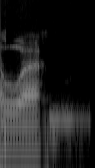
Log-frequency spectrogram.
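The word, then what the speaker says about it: هو: Syahidallahu annahu la ilaha illa huwa. Baik. Afwan, jangan dibaca huwa ya, dibaca hu ya. Hu, dibacanya hu.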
